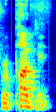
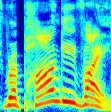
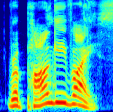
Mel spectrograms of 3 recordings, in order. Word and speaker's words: Roppongi Vice: strike two for you you said roppongi vice it's repugnant repugnant vice republican it's roppongi vice say it right roppongi vice i think i'm saying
